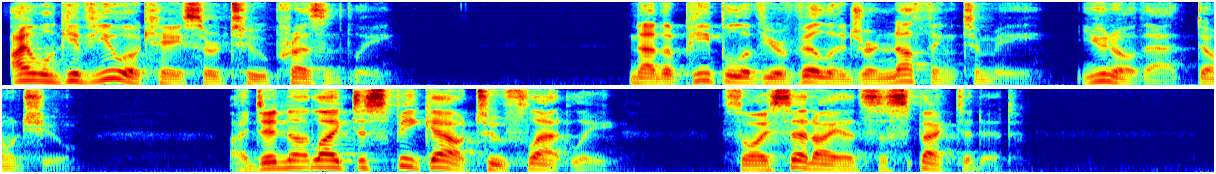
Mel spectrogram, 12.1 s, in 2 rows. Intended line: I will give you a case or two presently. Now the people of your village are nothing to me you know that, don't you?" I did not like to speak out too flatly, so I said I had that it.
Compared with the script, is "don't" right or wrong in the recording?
right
